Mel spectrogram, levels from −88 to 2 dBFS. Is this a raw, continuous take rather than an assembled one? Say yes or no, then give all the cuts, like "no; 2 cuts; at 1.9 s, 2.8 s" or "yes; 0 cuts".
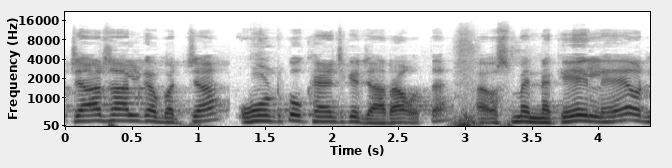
no; 1 cut; at 2.9 s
